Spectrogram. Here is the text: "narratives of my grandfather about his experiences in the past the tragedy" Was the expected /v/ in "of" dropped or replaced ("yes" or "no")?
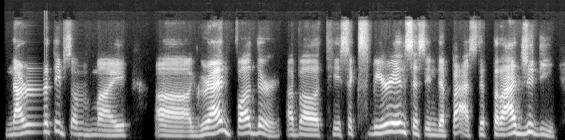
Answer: no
